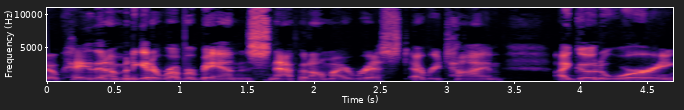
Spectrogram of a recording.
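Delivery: ordinary delivery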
